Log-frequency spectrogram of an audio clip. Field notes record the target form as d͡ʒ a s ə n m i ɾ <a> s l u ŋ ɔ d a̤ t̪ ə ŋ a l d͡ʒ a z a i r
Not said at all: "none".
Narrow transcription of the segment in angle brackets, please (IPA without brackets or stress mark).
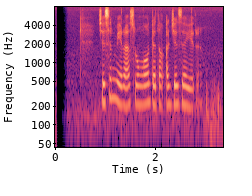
a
